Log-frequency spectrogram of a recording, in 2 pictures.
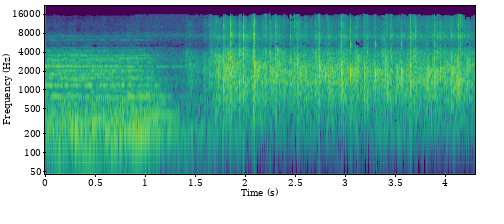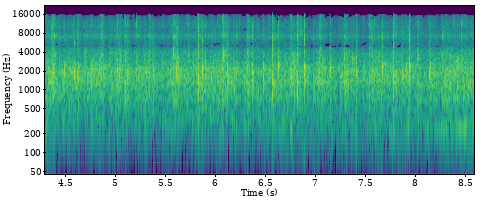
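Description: Orchestra holding a sustained chord that cuts off about a second in, followed at once by the audience applauding.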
